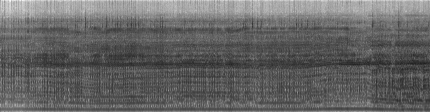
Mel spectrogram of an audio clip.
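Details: Cox model diesel mini generator running: high-pitched, steady buzzing whine holding constant speed without faltering; running normally, though owner notes out-of-balance flywheel, slipping axle and clogged fuel hose to fix.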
